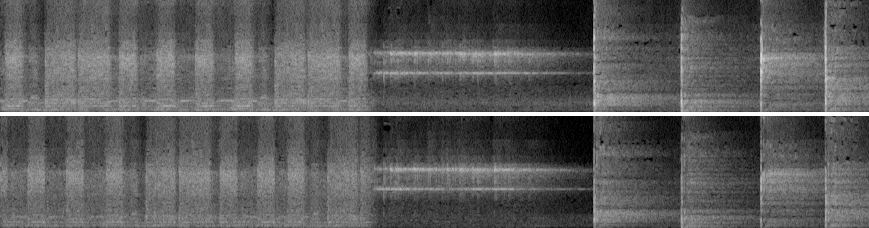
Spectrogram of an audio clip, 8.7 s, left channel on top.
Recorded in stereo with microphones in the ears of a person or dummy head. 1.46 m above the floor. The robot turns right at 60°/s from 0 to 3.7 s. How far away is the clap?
About 1.1 m.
